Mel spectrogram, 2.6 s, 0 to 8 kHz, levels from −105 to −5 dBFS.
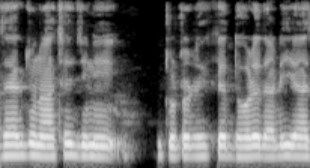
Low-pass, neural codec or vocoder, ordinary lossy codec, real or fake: none; none; none; real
